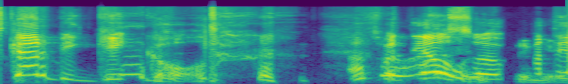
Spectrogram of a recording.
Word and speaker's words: Gingold: did but yeah by the way does I pronounce it gingold and when they put it on The Flash TV show they called it Jing gold that doesn't make any sense because it's the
